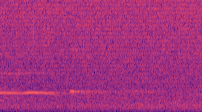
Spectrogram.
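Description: Faint hiss of room tone through a stage microphone during a pause in speech, with a thin, faint steady high tone.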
